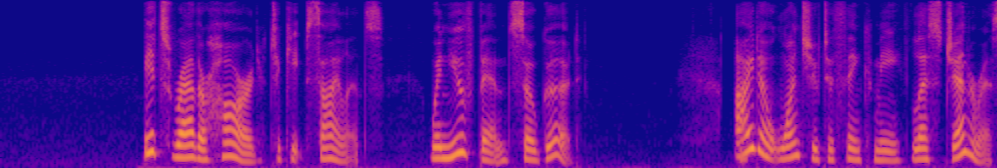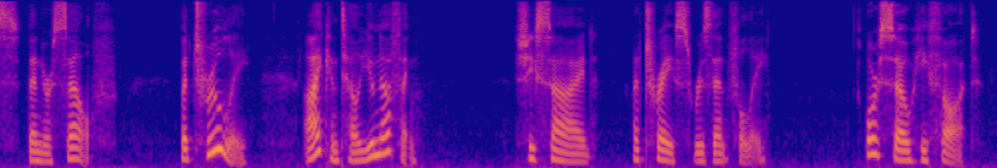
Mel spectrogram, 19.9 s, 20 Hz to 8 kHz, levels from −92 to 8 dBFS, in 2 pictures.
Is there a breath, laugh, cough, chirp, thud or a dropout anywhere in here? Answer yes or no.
no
